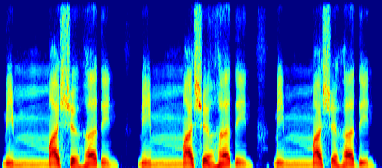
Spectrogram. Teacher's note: نون ساکن کو ختم کر دیں گے اور میم کو میم کے ساتھ ڈائریکٹ ملائیں گے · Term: غنہ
